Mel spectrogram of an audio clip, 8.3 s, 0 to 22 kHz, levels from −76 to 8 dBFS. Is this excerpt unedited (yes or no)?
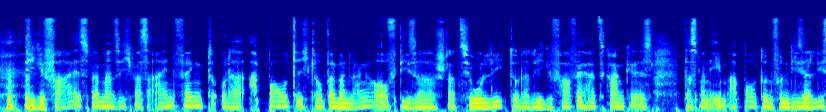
yes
